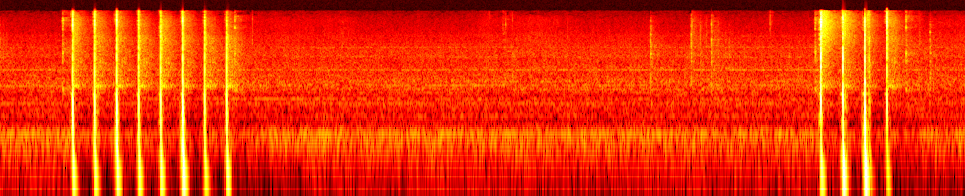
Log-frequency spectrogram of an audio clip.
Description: Lasering this in short bursts, as this helps some clients deal with the sting of the laser. 🙂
